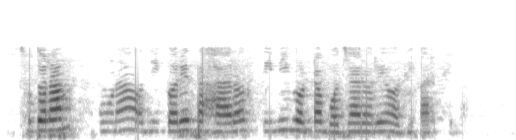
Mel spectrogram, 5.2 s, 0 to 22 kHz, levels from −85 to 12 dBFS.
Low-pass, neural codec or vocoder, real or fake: 5.4 kHz; none; real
